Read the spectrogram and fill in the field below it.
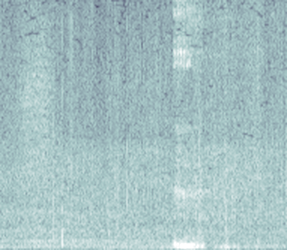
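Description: A steady, soft hiss of rain falling outside in Vancouver, British Columbia, fairly faint and continuous, with one brief louder patter or splash about midway through.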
